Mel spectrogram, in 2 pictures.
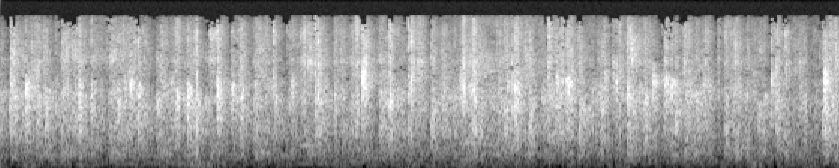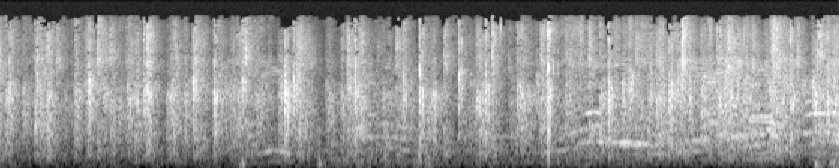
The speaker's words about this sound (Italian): Questi sono gli applausi per lo spettacolo di … che abbiamo ascoltato in diretta.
